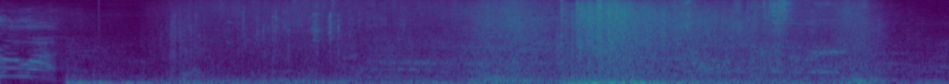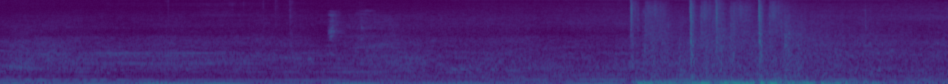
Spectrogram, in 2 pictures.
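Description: Grudge thrower artillery in a fantasy strategy battle game lets off booming launches amid a dense din of battle, with a big swell near the middle and another burst toward the end over a steady rumbling background.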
